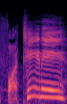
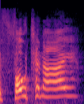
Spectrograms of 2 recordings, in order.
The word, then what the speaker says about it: Photini: Now there's debates depending on who you listen to and how to actually say her name. I say Photini. Sometimes I will say Fotini, but Photini seems to be the best way. Some say Photini. I say Photini. That's what I'm going with because I'm in Texas and we're right.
